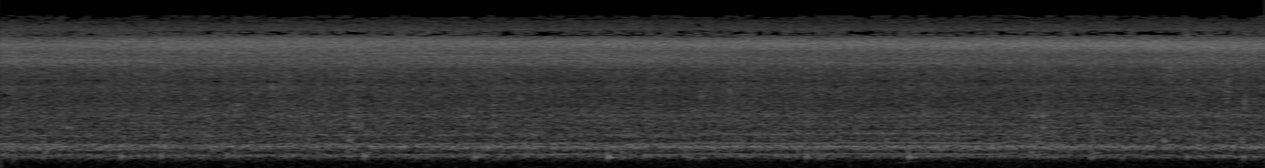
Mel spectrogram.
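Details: Japanese honey bees fan steadily on a hot day, producing a thick, level buzzing drone with a steady hissing wash above it and no pauses.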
